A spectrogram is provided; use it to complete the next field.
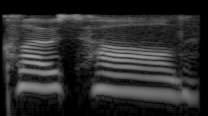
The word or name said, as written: close-hauled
